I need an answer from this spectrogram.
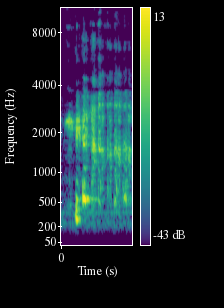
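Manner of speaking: silent wheezing laugh, very high; high breathless laugh. Real, not acted. Collapsing into silent laughter at the punchline. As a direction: laugh with no voice, air only.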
